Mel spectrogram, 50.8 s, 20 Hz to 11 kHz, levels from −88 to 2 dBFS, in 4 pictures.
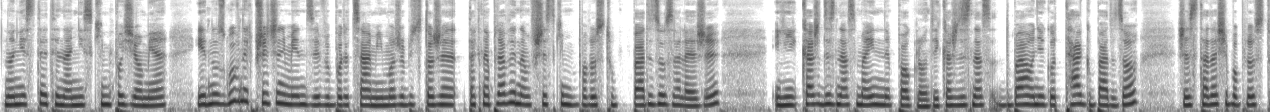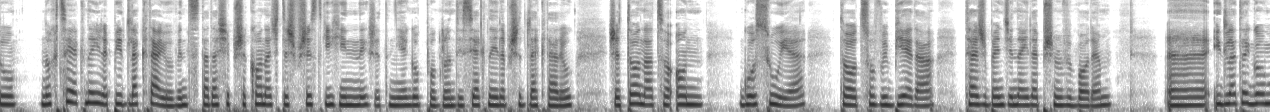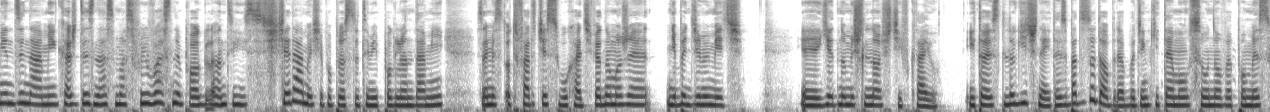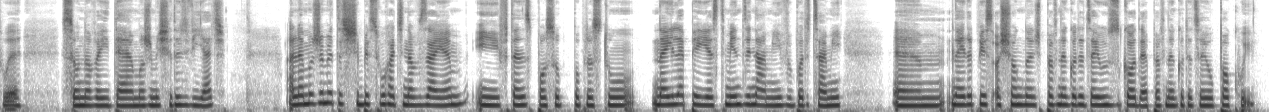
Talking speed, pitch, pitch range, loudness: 185 wpm, 240 Hz, 230-255 Hz, -22 LUFS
